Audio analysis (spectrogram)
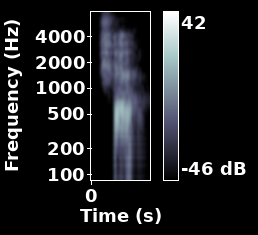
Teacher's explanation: Drish is cerebral, sh, so the tongue pointing upwards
